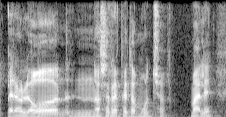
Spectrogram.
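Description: A man's voice: mid-range voice, fairly bright tone. A man from Málaga with a mild Andalusian accent, hosting a chatty live stream and explaining things with many asides. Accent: Andalusian Spanish, mild. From Málaga, southern Spain. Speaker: host of a live chat. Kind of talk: casual live-stream chat.

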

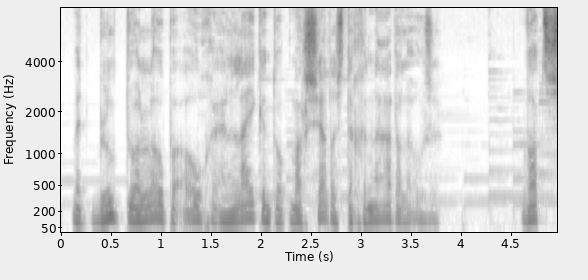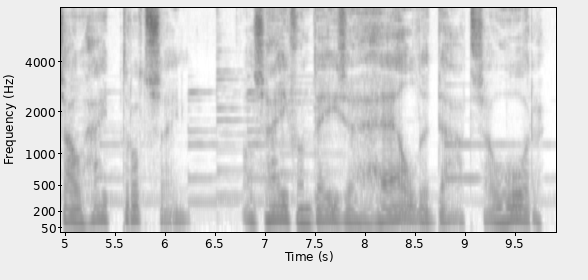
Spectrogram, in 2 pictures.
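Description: An actor playing a haunted old Roman army commander looking back, in a halting, theatrical radio play monologue. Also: male voice, fairly low pitch, creaky, warm tone. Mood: shaken, grim. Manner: theatrical, halting, reflective, with emphatic repeated words.

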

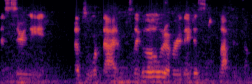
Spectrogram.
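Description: A man's voice: a little high, steady tone, moderate pace, background noise. A man co-hosting a podcast in casual chat, with a self-deprecating, joking manner and easy swearing. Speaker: podcast co-host.

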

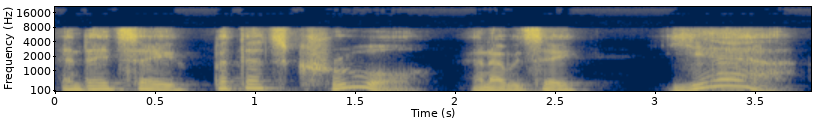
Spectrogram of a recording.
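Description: A man's voice: medium pitch, huge pitch swings, takes it slowly, darkish tone, breathy edge, lo-fi sound. A man giving casual, reflective interview answers as a guest writer, often repeating words as he thinks. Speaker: podcast guest, audio drama writer; script writing teacher.

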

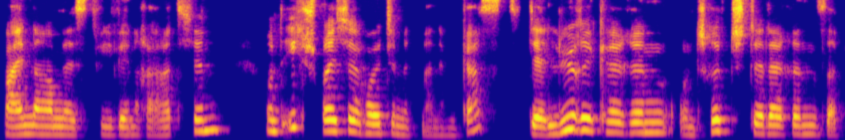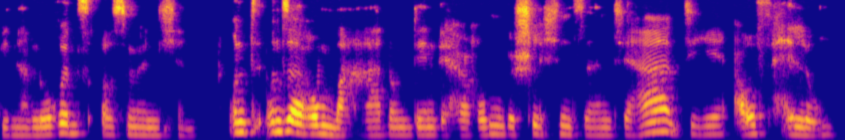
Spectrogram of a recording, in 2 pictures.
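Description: A woman's voice: lowish voice, measured pace, hardly any pauses, mellow, slightly rough. A woman hosting a radio interview, asking curious questions in a friendly, casual way and laughing often.

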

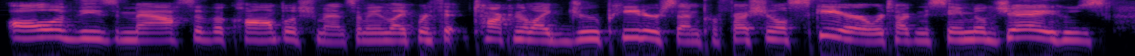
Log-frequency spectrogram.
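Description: A woman's voice: mid-range voice, fairly even intonation, fast talker, dry recording. A young adult woman hosting a podcast, chatting casually and upbeat, rambling with lots of "like" and "um". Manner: rambling, upbeat, many fillers like "like" and "um". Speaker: podcast host. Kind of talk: casual chat recap. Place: sitting on the ground.

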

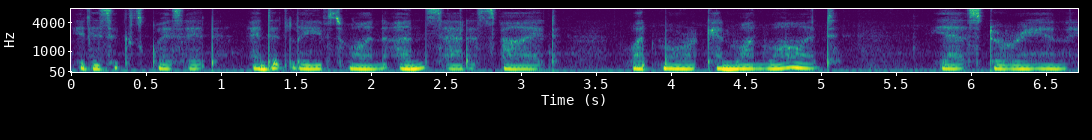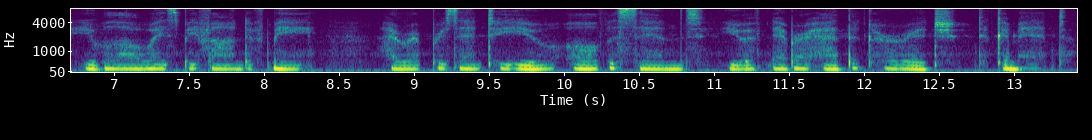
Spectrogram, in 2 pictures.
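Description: A world-weary aristocrat trades clever remarks in a hushed, level whisper, voiced by a woman narrator. The delivery stays low and unhurried, with faint ambient noise behind it. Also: level tone, close to an everyday voice. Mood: languid. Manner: whispered, epigrammatic, drawling. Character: languid witty aristocratic older English gentleman.

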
